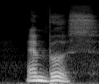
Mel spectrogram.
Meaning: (noun) 1. a bus, a vehicle to transport people 2. a bus 3. an (old) soldier or sailor; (adjective) like an old friend; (noun) a portion of chewing tobacco
- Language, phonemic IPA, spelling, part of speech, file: Swedish, /bɵs/, buss, noun / adjective / interjection, Sv-buss.ogg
